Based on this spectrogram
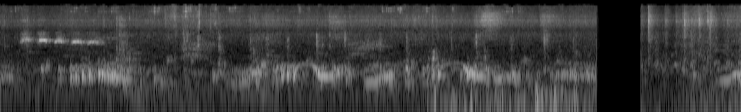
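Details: Several pigeons cooing continuously, a string of low rolling, wavering coos one after another, with a high thin chirp at the start and a brief gap of silence near the end.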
